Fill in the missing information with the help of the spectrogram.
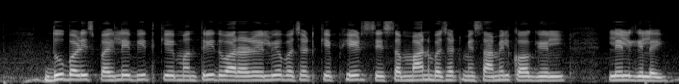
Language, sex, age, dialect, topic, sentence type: Magahi, male, 31-35, Western, banking, statement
